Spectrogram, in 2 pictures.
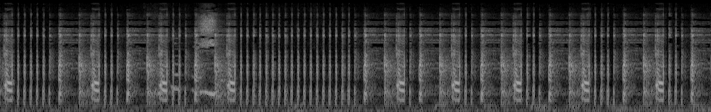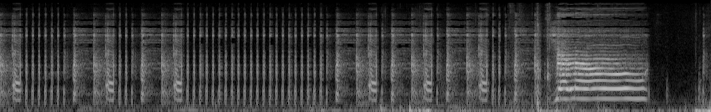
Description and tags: Toy=damaged
This toy was low on batteries and couldnot complete a loaded sound so it loped it until I forced to play another sound. It gave the original soundbyte a rhythmic take.
loop, low-battery, toy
